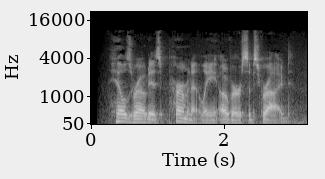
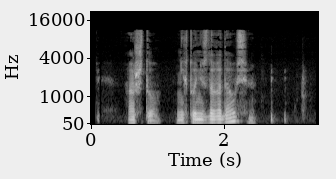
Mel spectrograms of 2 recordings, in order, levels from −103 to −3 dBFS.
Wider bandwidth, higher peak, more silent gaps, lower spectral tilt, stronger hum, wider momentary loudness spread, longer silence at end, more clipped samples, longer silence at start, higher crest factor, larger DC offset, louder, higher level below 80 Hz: about the same, 11.5 kHz vs 11.5 kHz; about the same, -12 dBFS vs -10 dBFS; neither; about the same, -5 dB/octave vs -5 dB/octave; neither; second, 5 LU vs 21 LU; second, 0 s vs 0.2 s; neither; second, 0.3 s vs 0.55 s; about the same, 20 dB vs 20 dB; neither; about the same, -30 LUFS vs -28 LUFS; about the same, -54 dBFS vs -56 dBFS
